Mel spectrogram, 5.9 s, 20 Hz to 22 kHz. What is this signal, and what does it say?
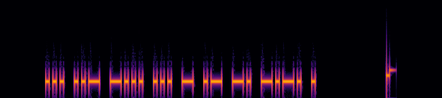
Morse code, heard as a keyed tone, about 25 wpm, 700 Hz. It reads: SUBSTANCE
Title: Sentences from Top 1500 Words - New Word Drill Alt - 25wpm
